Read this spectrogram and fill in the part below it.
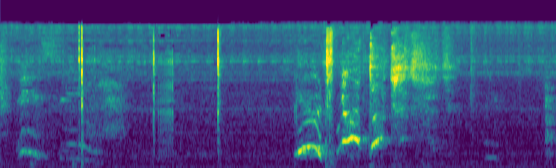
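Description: A young boy talks and shouts excitedly close to the microphone.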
